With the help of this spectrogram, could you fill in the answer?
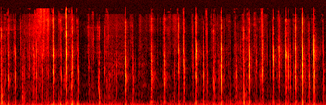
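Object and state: Mechanical keyboard with plastic keycaps.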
